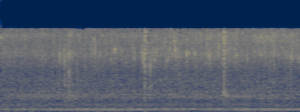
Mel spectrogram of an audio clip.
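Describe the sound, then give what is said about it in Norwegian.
Butter sizzles in a pan as a cod loin is glazed: a steady, hissing fry that holds level throughout, with a few faint crackles and no talk. “For å gjøre den ekstra god litt smør. Og så glaser vi hele torsken.”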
